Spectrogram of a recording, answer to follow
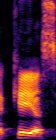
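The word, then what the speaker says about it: chaos: هتقوللي يا مستر كيس كيوس معناها فوضى وممكن نقولها كياس يا حبايبي الاتنين صح سواء نطقتها كيوس او كياس الاثنين صح وين ذا الارم رانج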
